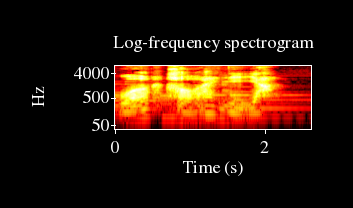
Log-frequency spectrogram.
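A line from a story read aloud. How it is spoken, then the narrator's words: Soft. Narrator (Chinese): 轻声地说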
